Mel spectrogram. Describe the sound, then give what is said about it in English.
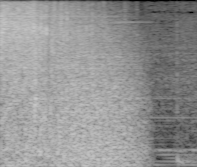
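A loud, crackling magical explosion bursts out all at once as the Cinder Wolf's blue flames and Pyre Paladin's red elemental flames swirl into a purple mixture that explodes in a brilliant flash; a dense roar holds for over a second before dropping away into a faint, ringing hum. No voices. “The purple mixture explodes in a brilliant flash, leaving the combatants staring at each other.”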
